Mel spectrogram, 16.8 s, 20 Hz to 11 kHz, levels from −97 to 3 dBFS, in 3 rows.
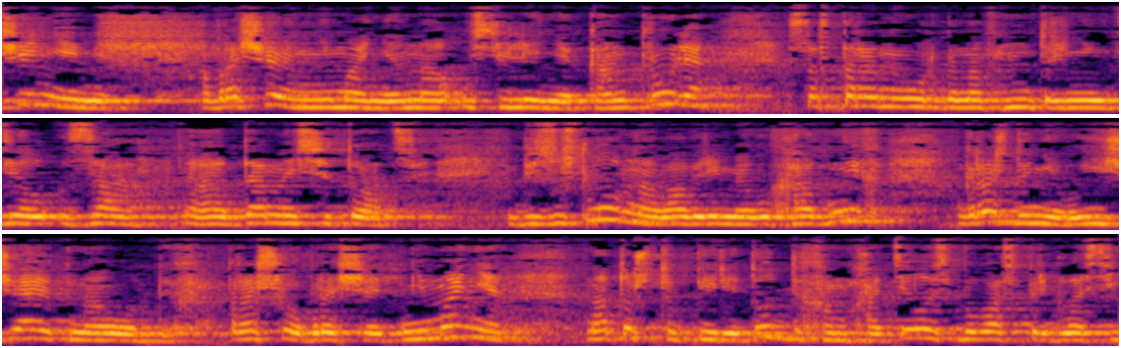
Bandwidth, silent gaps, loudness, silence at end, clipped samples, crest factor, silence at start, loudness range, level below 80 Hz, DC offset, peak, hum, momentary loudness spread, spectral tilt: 10 kHz; none; -16 LUFS; 0 s; under 0.1%; 14 dB; 0 s; 2 LU; -68 dBFS; under 0.1%; -2 dBFS; none; 8 LU; -3 dB/octave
